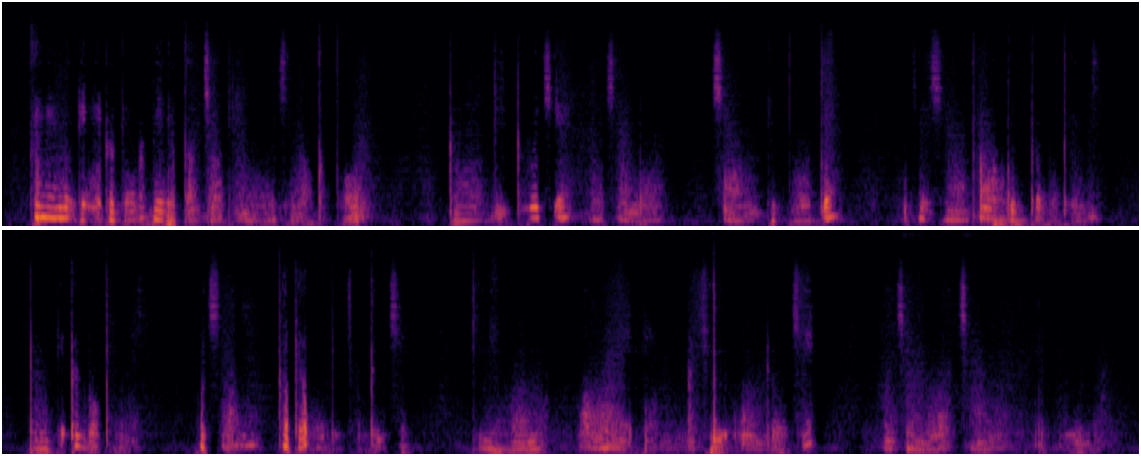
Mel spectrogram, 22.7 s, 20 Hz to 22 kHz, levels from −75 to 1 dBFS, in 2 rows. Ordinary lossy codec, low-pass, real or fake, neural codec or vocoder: none; none; fake; codec, 44.1 kHz, 0.9 kbps, DAC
